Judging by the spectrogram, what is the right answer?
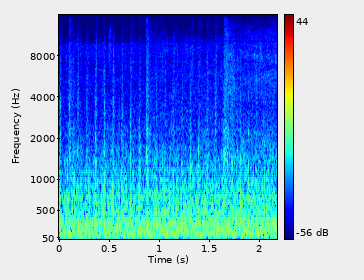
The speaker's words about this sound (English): The helicopter flies away over the low trees and into the pale blue sky.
